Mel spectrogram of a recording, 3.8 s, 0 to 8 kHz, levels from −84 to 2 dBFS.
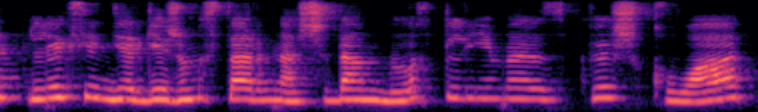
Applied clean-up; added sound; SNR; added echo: neural mask model DeepFilterNet 3.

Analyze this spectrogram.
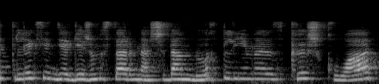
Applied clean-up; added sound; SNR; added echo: neural separator model SepFormer DNS4.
